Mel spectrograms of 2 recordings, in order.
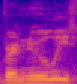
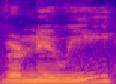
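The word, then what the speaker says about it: Bernoulli: It's called Verni's principle. Correct. Whoa. It's pronounced Vernui.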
